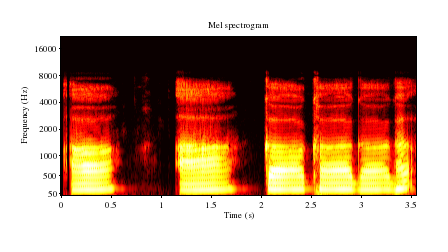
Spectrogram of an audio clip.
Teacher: ये वे वर्ण होते हैं जिनका उच्चारण कंठ से होता है गले से होता है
